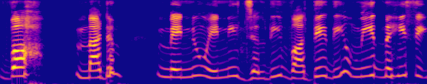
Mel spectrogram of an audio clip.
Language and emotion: Punjabi, surprised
